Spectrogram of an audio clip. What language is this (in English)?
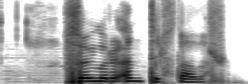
Icelandic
